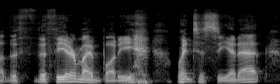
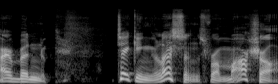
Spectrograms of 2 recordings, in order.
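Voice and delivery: swooping sing-song character voice, pitch swinging widely. Joking about a football field scene, quoting lines as Bane: Bane voice. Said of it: "Bane with Marshawn Lynch quotes".

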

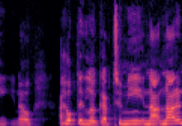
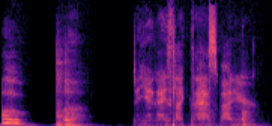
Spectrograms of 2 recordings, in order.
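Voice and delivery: put-on creepy voice, pitched much higher; 5 semitones higher than usual. Speaker, who likes doing creepy voices, asks the others: creepy voice. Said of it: "she likes doing creepy voices".

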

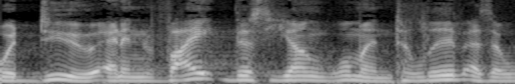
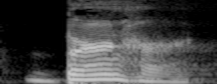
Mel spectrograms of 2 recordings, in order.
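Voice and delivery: ordinary talk

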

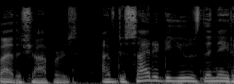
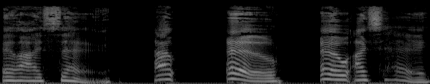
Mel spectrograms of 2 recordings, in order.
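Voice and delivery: terrible British accent, very slow and drawn out; 4 semitones higher than usual. Speaker shows which accents to use, then does a bad British accent. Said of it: "use a British accent".

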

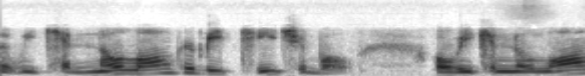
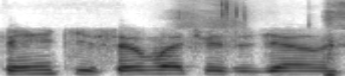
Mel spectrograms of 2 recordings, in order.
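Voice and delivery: put-on smug, self-satisfied, gloating tone. Retelling a childhood thank-you at church: imitating own past gloating. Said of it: "And I'd be there gloating like".

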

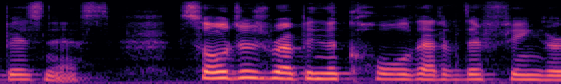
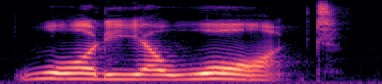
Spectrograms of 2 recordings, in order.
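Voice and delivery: booming, loud growl with "want" drawn out; 10 dB louder than usual. Narrator reading a giant guard's answer at the door, growling. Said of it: "He growled".

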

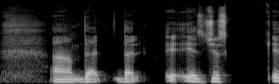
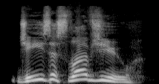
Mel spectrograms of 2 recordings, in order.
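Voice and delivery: angry, harsh voice, pitched up; 5 semitones higher than usual. Criticizing how some people share the gospel, speaker demonstrates it in an angry voice. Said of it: "in an angry voice".

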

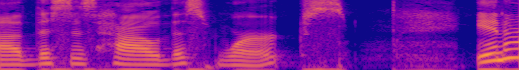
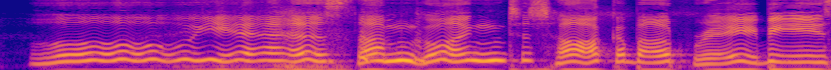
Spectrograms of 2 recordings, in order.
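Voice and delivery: slow, raised spooky voice, oh drawn out; 5 semitones higher, 4 dB louder than usual. Asked by the interviewer to tell more, guest answers in an attempted scary voice. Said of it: "This is my scary voice or attempt of a scary voice".

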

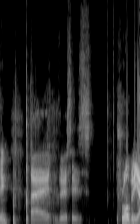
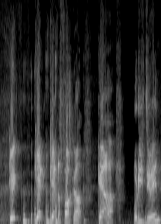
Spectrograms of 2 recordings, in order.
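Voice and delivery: shrill shouting, pitched very high; 13 semitones higher, 4 dB louder than usual. Retelling the coach's reaction to a full body cramp: imitating a coach shouting. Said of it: "basically shouting at me".

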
